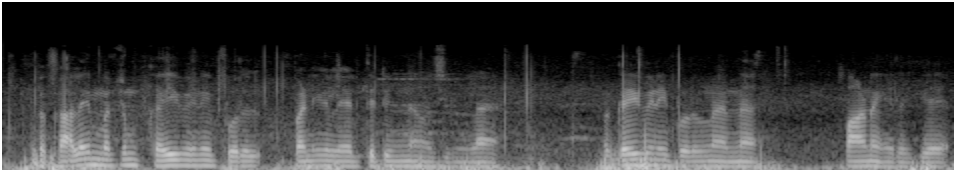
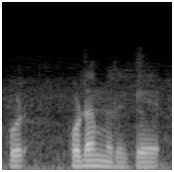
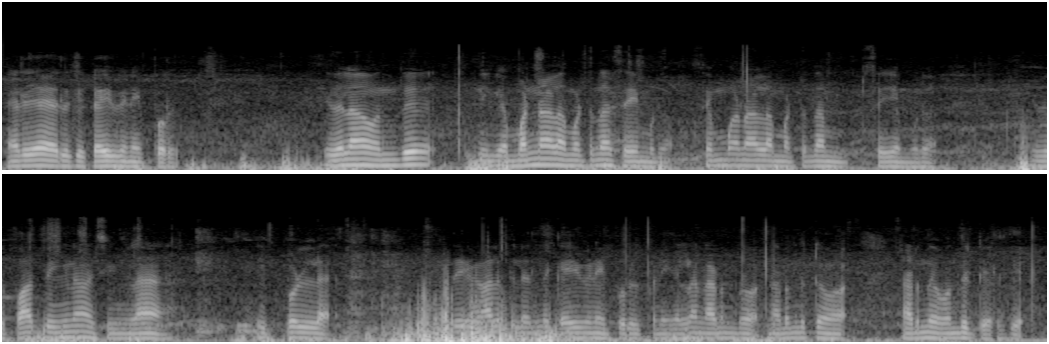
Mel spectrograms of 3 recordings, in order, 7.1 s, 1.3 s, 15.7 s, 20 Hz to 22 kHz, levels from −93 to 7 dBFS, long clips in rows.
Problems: constant background noise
